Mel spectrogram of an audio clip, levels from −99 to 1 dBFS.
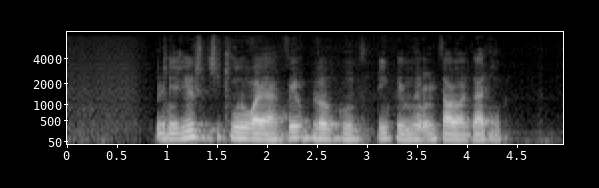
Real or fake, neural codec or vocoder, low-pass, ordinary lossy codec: fake; codec, 16 kHz, 1 kbps, FunCodec, trained on Chinese and English, 50 frames a second; 7.2 kHz; none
